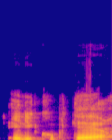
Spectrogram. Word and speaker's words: hélicoptère: exemple hélicoptère alors ici hélicoptère s'écrit d'abord avec la lettre H h est une lettre muette c'est-à-dire ne se prononce pas alors on dit hélicoptère et pas hélicoptère que fait le garçon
